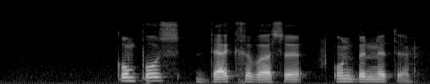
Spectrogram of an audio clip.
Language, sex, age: Afrikaans, male, 21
